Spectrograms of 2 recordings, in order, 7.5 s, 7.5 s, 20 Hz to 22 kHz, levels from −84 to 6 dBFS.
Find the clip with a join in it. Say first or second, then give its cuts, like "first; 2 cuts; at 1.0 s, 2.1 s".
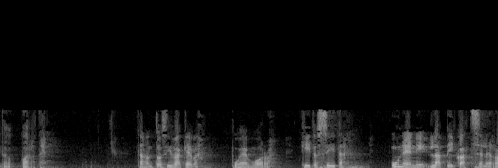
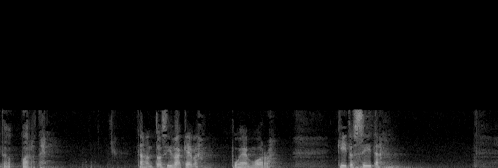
first; 2 cuts; at 4.3 s, 5.5 s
